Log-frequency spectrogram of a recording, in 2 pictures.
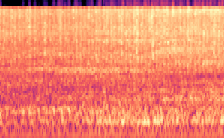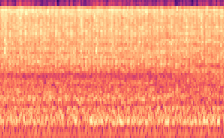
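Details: Ford Model T four-cylinder at normal idle, just after the rebuilt carburetor was refitted: a steady, even low chug with no knocks or misses, back up and running well.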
